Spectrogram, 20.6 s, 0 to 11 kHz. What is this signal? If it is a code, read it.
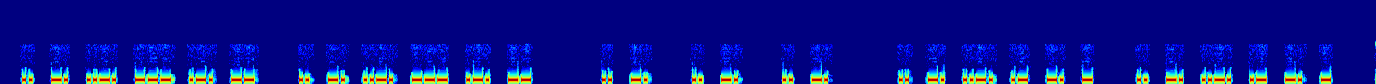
Morse code, heard as a keyed tone, about 25 wpm, spaced as for 18 wpm, 600 Hz. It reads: INFORM INFORM IN IN IN INFANT INFANT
